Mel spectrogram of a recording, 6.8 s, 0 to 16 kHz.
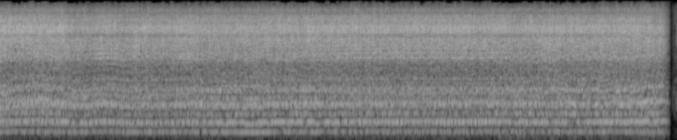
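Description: Mini quadcopter's four MN2204 2300kv brushless motors spinning HQ 5030 props in fast, low flight: a steady whine with a slight waver in pitch, cut off abruptly at the very end.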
